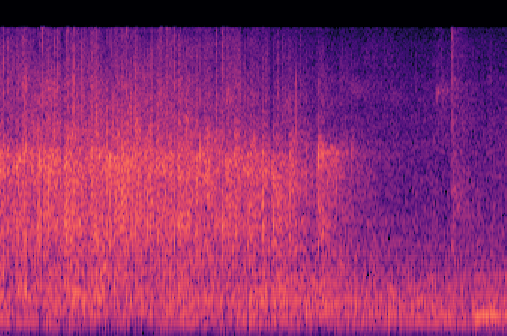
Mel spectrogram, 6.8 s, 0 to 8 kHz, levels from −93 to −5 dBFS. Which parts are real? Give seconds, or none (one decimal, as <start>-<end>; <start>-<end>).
0.4-1.8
